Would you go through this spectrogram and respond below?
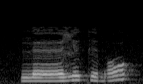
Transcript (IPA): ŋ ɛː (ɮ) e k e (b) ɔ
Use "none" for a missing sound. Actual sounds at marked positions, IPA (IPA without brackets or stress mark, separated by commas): ɮ, b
